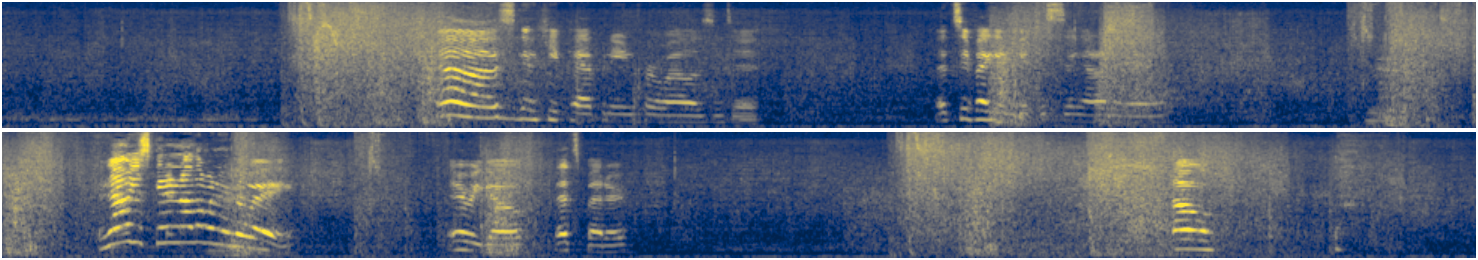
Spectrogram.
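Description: Electricity crackles and buzzes in short bursts.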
